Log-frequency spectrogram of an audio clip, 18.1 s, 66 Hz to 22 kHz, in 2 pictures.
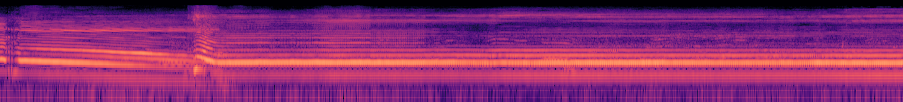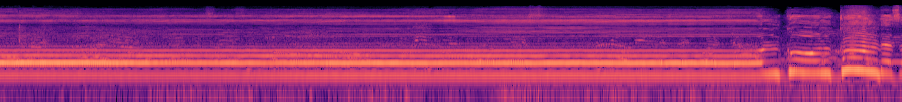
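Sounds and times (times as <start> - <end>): man shouting excitedly: 0.0 - 4.2
man's held goal cry: 0.0 - 5.8.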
